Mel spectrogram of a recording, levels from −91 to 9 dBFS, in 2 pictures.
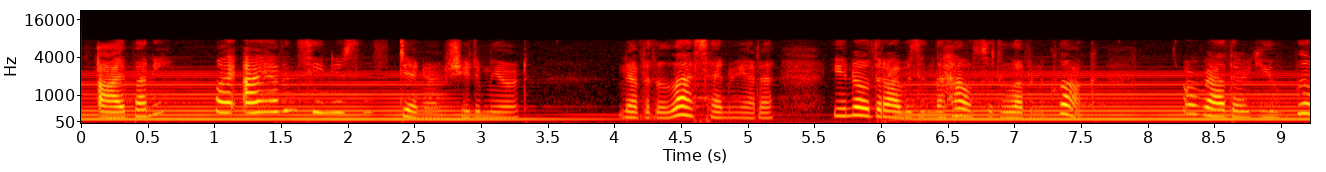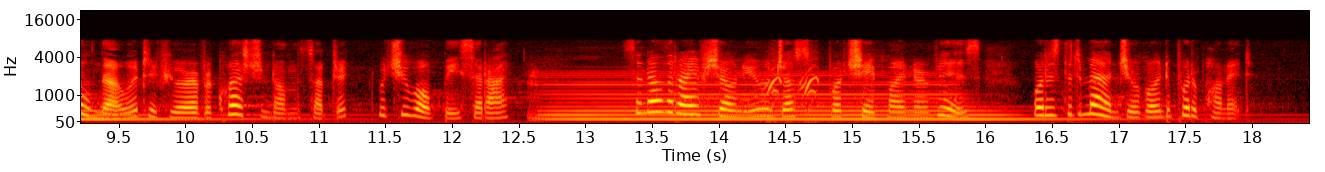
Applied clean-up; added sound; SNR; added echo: none; Bowed string instrument + Bird; 7 dB; none.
